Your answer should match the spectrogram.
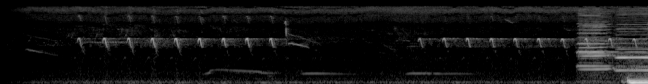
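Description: Birds chirping: two runs of quick, evenly spaced high chirps, about four a second, with a few lower drawn-out notes between them. Harmonica music starts just before the end.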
